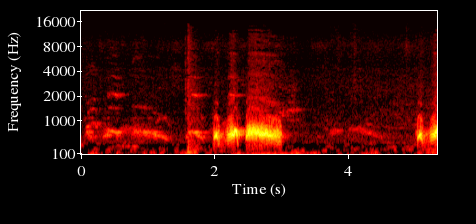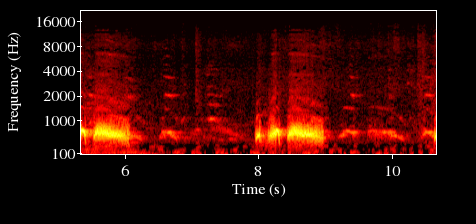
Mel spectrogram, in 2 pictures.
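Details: Spotted dove in steady cooing song, three full phrases roughly three seconds apart, each opening with soft notes, swelling into a throaty rolled coo, then a quieter falling note; occasional faint taps in the background.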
